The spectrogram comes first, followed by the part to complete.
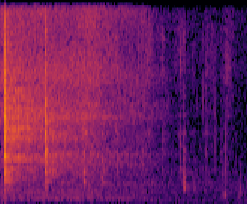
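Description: A few light clicks and taps from squash rackets being handled, the sharpest right at the start, the rest fainter and scattered.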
